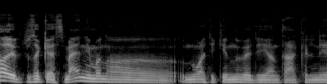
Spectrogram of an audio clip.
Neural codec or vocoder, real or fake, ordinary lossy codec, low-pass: none; real; MP3, 48 kbps; 14.4 kHz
